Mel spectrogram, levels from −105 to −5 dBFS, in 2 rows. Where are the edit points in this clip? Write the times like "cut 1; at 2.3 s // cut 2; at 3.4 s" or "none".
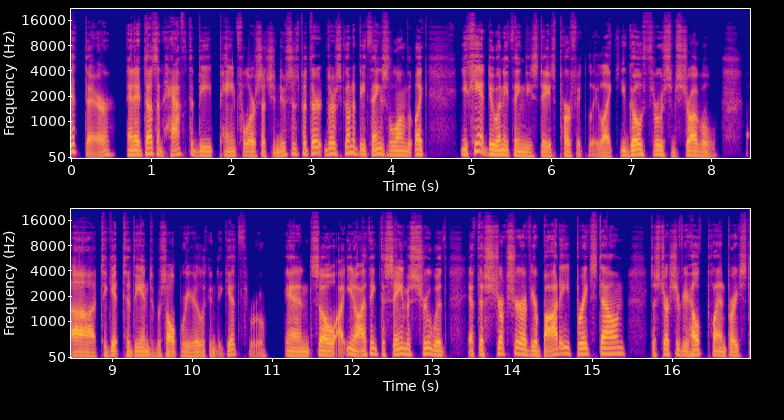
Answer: cut 1; at 6.8 s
